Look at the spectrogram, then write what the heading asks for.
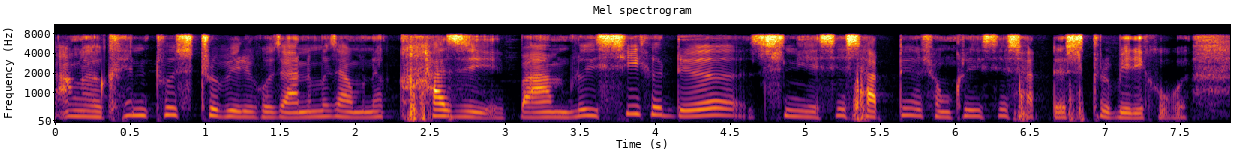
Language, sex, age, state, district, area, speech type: Bodo, female, 45-60, Assam, Kokrajhar, rural, spontaneous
